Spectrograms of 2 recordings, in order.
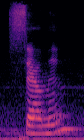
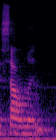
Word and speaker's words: salmon: We also have calf, half, salmon, although many native speakers say salmon. It's supposed to be salmon, talk, walk, yoke.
